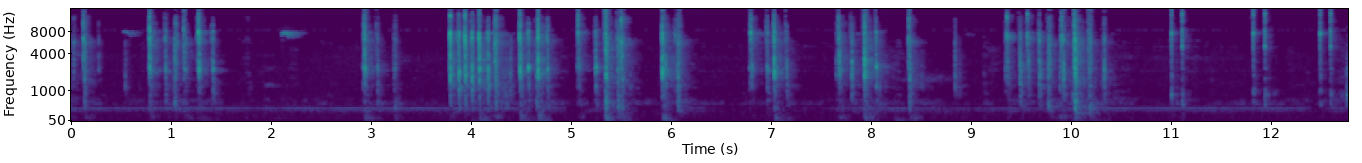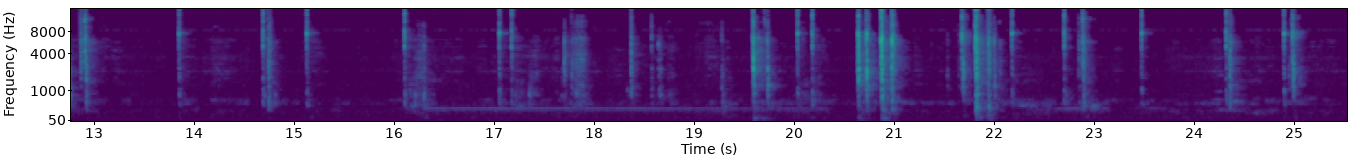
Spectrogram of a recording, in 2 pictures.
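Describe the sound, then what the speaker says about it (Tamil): Bursts of typing on a computer keyboard, quick clusters of clicking keystrokes separated by pauses, close and fairly clear, with a low background tone running under parts of it. "ஏதாவது டெக்ஸ்ட் இருந்தால் இங்கே வந்து நம்ம டைப் பண்ணிக்கலாம்"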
